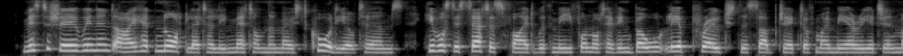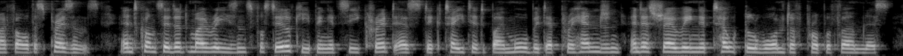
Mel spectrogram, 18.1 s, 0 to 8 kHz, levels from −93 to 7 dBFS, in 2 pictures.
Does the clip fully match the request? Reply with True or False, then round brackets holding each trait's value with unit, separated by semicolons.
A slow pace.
False (185 wpm)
